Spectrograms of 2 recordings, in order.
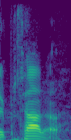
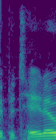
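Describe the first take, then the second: First: "potato" said as po-TAH-to; alternative pronunciation of potato. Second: Said in the usual way. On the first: Shown as a demonstration. Colour man offers booth partner a choice, "potato" as po-TAH-to. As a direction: say "potato" with a broad ah in the middle. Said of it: "or do you say potato". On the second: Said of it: "do you say potato or".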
